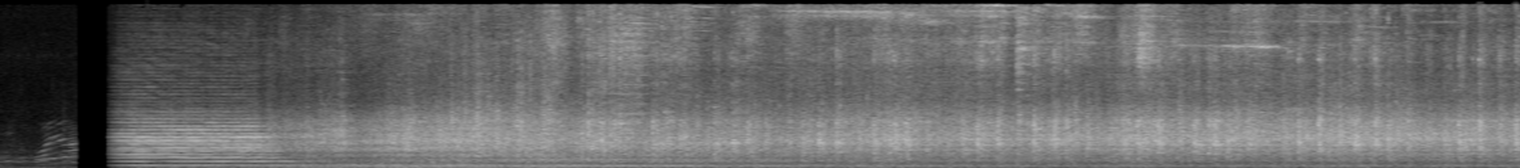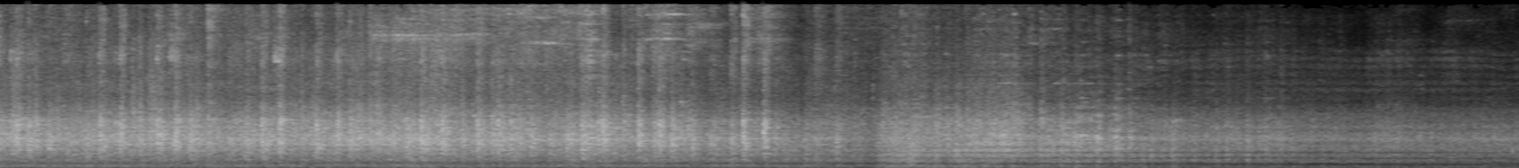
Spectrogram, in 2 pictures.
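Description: A locomotive horn sounds for about two seconds, straight after a brief dropout. Then a passenger train passes close by: the steady rumble and clatter of the coaches on the rails, easing near the end.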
